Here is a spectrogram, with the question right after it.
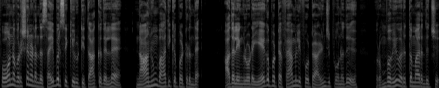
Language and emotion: Tamil, sad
